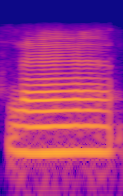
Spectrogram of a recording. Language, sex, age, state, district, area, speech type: Punjabi, male, 18-30, Punjab, Ludhiana, urban, conversation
